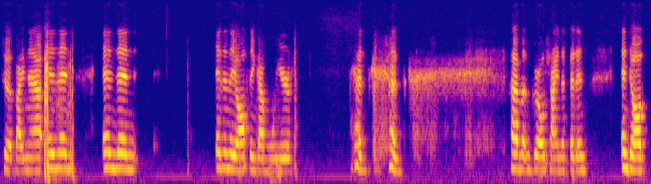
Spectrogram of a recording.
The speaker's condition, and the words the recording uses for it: Stuttering. You know, I do a facial contortion just like somebody with Tourette's would.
